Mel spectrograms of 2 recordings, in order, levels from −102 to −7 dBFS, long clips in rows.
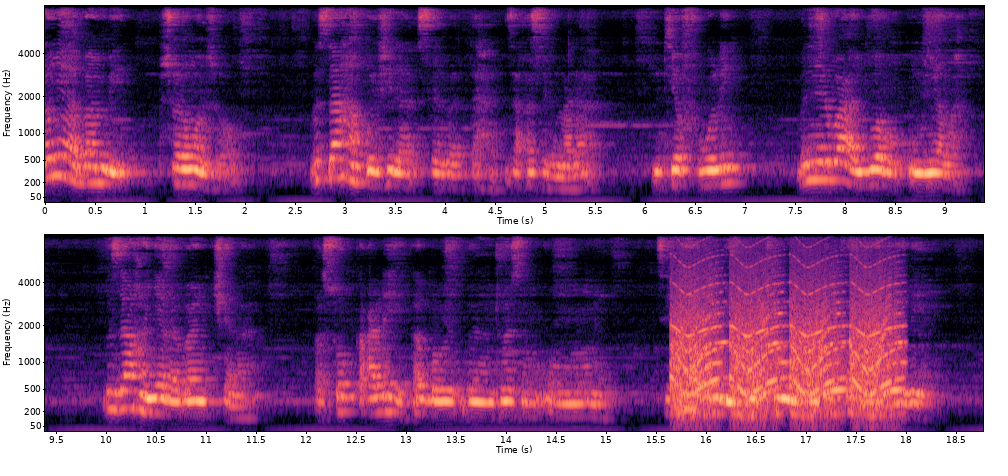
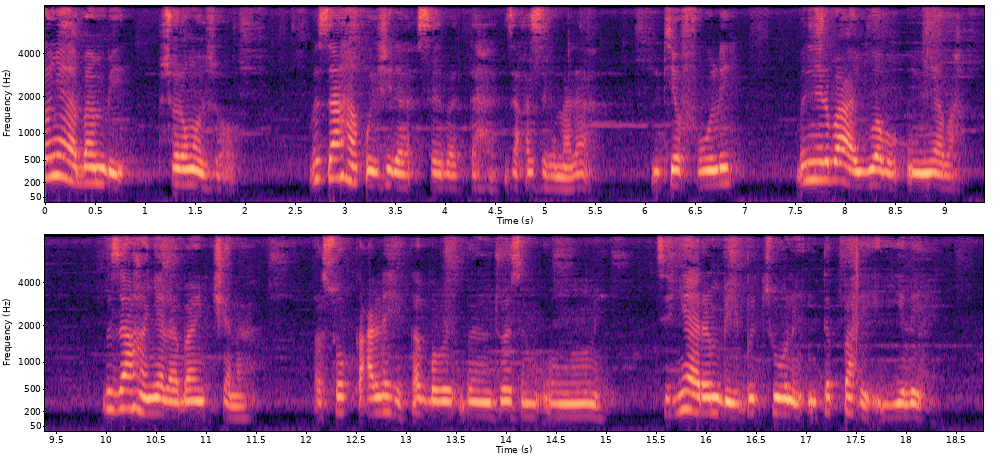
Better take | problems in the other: second | background sound (Alarm); 4 dB above the speech // room echo; dies away in 0.6 s

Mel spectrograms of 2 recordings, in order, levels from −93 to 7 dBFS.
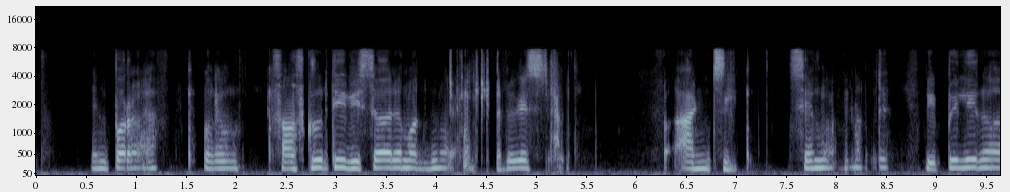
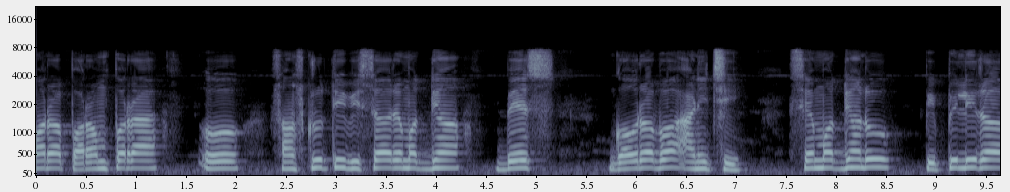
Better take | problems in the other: second | noise reduction (neural diffusion model UNIVERSE++)

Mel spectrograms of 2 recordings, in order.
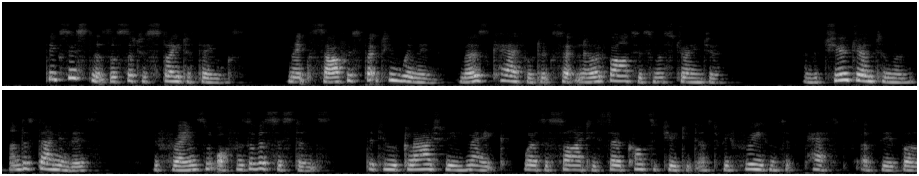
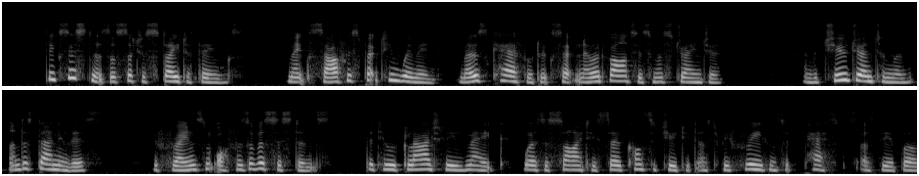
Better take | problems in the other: second | room echo; dies away in 0.2 s

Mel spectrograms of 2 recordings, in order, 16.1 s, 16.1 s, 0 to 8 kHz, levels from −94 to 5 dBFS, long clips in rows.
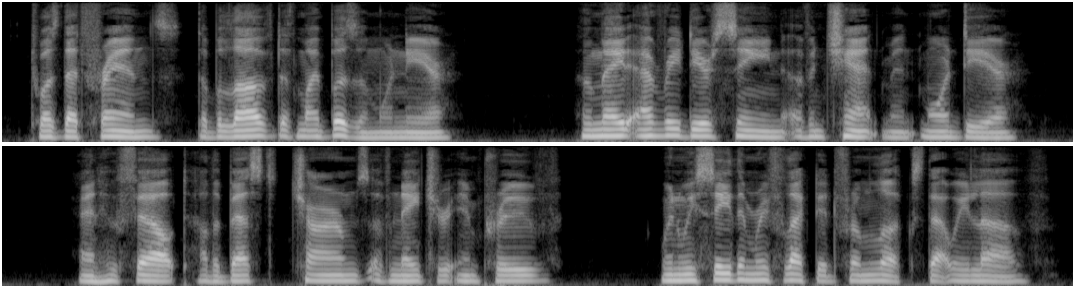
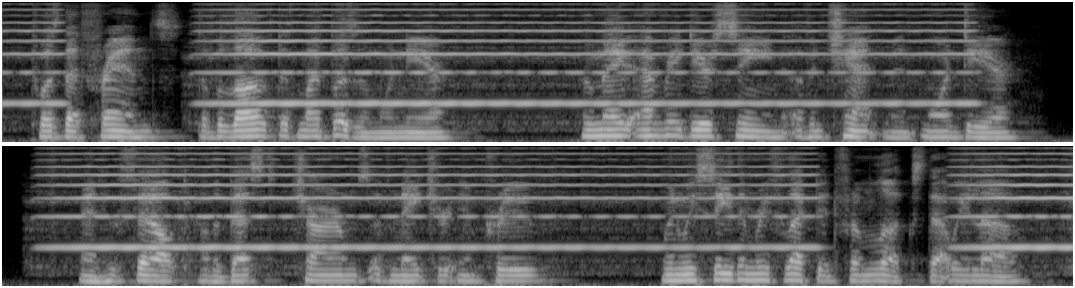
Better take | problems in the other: first | background sound (Bowed string instrument); 2 dB above the speech // room echo; dies away in 0.2 s

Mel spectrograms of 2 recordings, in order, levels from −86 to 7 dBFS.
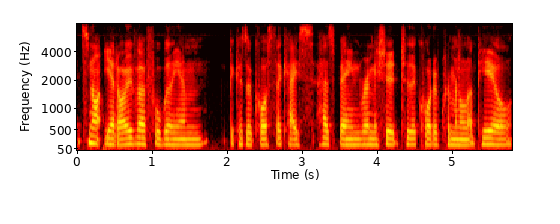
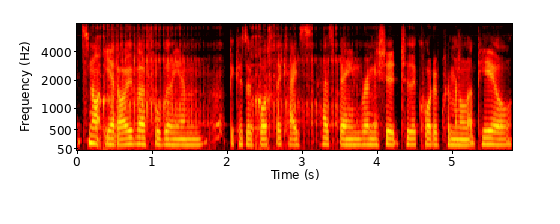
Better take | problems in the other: first | noise reduction (neural mask model RNNoise)

